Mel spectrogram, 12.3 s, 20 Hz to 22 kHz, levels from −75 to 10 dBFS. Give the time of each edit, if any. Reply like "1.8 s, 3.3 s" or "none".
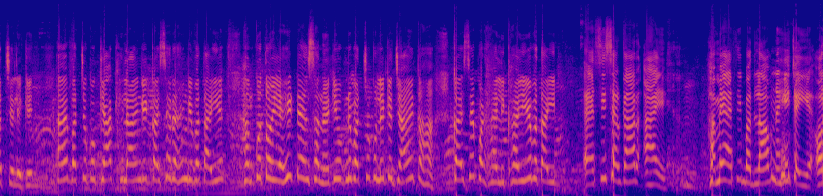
8.3 s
